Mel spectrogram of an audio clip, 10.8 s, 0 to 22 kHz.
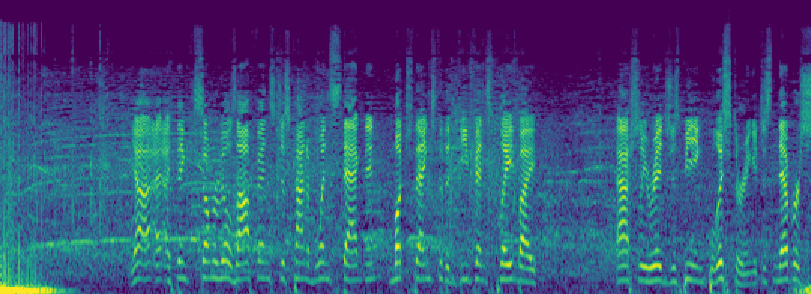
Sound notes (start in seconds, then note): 5.2 applause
